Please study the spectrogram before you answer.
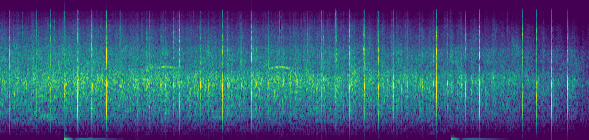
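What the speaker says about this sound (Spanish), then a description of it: "quiero, bueno, pues que le demos todos un gran aplauso" An audience applauds the speakers at a round-table event on computer security at a university, with steady, dense clapping throughout and sharp individual claps standing out close by.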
